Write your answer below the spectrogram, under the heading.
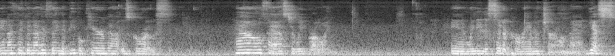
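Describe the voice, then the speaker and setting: A Southern US accent at a moderate pace with long, frequent pauses, plus audible room echo and noticeable background noise. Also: woman. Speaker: city council candidate, military veteran. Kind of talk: candidate forum answer.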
